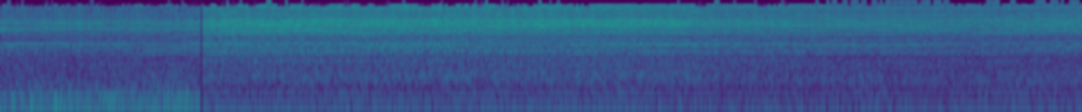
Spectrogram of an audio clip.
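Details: Car engine idling with a rough, uneven pulse of about four thumps a second: engine misfire at idle.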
